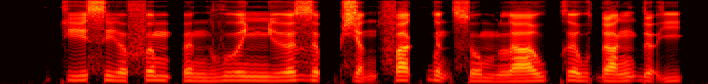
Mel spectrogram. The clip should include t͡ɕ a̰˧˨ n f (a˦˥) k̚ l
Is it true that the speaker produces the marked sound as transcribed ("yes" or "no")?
yes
